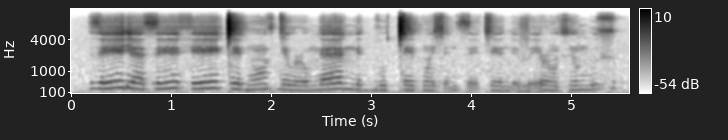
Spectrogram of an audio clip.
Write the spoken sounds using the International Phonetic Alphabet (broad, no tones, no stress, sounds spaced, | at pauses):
ð eː ɾʲ ɛː θ ɪː h eː ǀ e b õː θ d e u̯ ɹ o ŋ ɛː ŋ ɪ d b u ǀ e p õ i̯ s ḛ n θ ḛ t͡s ɪː n ḛ v ḛ ɹ õ xʲ õ ŋ u ʃ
